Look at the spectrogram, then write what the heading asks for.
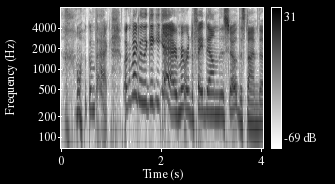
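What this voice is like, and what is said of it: Usual voice. Nothing is said of it.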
